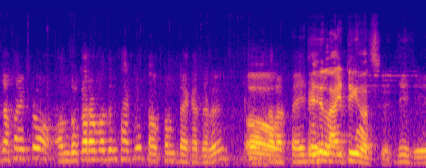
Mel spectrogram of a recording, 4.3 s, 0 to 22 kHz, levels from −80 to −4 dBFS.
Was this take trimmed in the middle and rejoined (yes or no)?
no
